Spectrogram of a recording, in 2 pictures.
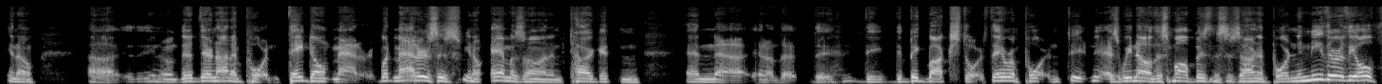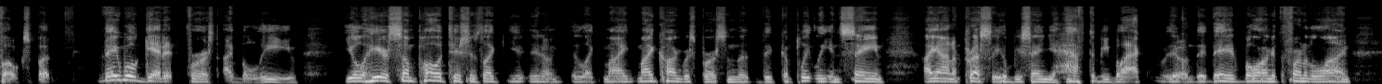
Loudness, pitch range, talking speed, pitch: -20 LUFS, 125-160 Hz, 200 wpm, 140 Hz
